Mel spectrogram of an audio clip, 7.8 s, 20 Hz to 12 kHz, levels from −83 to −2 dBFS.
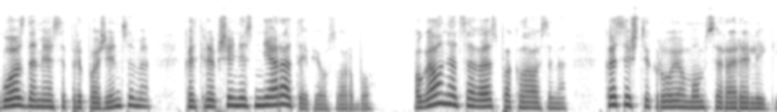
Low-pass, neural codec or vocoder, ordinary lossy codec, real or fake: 7.2 kHz; none; Opus, 16 kbps; real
